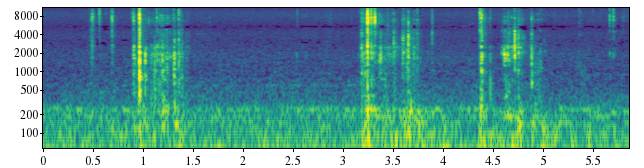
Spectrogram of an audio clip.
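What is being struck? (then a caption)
Bar soap cut with a blade. A utility blade slices a dry, teal-green solid bar of soap, sending flakes falling. Quiet, brief, bright crunchy cracks and crisp scraping clicks come in irregular bursts over a faint steady hiss, with almost no low end or ring.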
